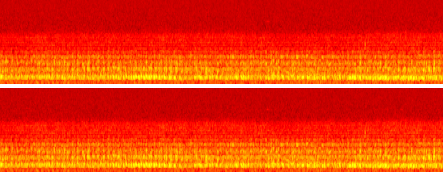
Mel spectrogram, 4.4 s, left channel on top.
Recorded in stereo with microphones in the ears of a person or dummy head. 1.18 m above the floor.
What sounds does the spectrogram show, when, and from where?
0.0 s a helicopter: 15° right (ahead or behind)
